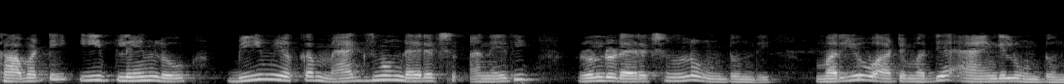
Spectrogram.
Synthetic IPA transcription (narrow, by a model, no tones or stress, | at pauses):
kaːbɐʈːiiːpleːnlo̞ː | biːmjɔkːɐmaːksimɐmɖɐjɾekʂɐnɐne̞ːd̪i | ɾeɳɖuɖɐjɾekʂɐnlo̞ːuɳʈund̪i | mɐɾijuʋaːʈimɐd̪ʱjɐʔaːŋɡiluɳʈund̪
